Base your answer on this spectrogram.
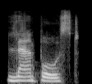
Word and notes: lamppost: Indian

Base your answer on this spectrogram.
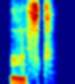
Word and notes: oft: British English

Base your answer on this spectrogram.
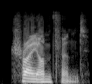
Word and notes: triumphant: American English

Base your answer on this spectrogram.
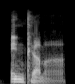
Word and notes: incomer: British English

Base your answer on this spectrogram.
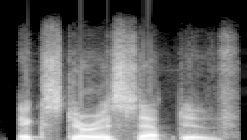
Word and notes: exteroceptive: American English

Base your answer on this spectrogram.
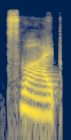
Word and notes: swipe: Indian

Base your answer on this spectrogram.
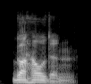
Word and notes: beholden: British English

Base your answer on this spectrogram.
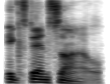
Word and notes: extensile: British English

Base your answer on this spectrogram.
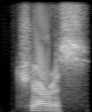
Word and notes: charas: American English

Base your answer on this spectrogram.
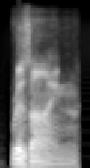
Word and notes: resign: British English

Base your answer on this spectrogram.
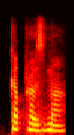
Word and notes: coprosma: Indian

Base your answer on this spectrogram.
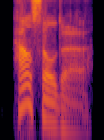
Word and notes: householder: British English

